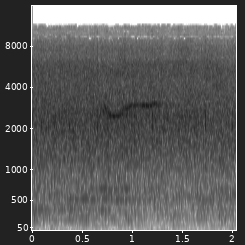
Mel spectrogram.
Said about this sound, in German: Ja, das Publikum quittiert das auch mit Standing Ovations.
